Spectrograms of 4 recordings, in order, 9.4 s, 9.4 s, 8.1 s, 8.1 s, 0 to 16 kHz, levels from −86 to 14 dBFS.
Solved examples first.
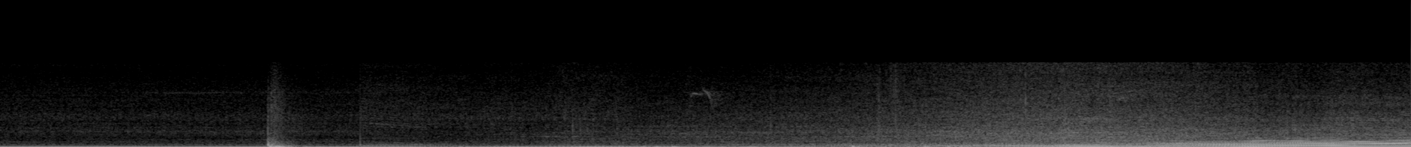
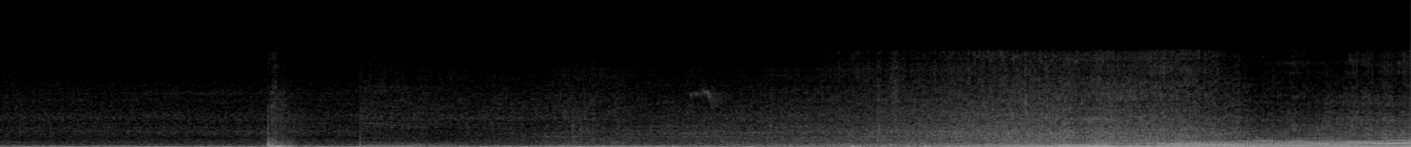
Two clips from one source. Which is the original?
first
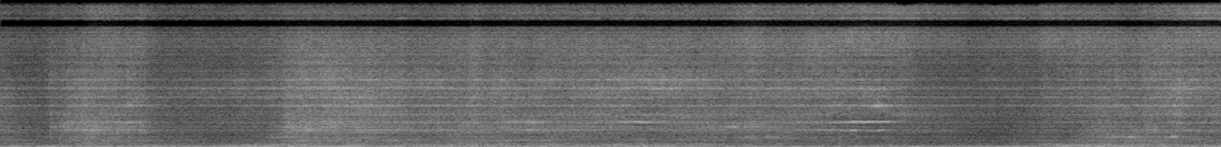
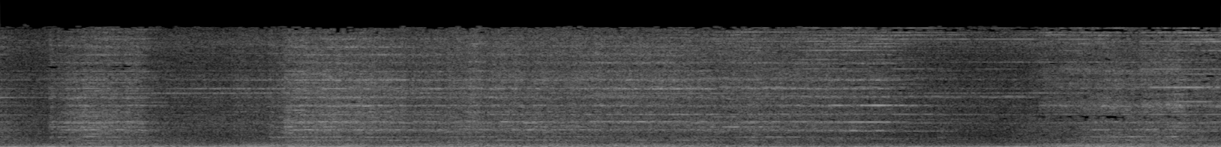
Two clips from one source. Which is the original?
second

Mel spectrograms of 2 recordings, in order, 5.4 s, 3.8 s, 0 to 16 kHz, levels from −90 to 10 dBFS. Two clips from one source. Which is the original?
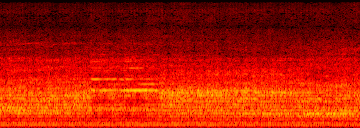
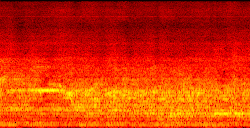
first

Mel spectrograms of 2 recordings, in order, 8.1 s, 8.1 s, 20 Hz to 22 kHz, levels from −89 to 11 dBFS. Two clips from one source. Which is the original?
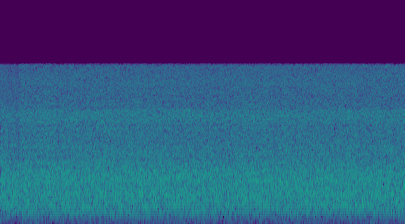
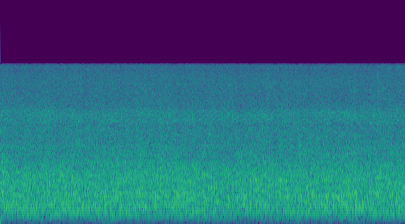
first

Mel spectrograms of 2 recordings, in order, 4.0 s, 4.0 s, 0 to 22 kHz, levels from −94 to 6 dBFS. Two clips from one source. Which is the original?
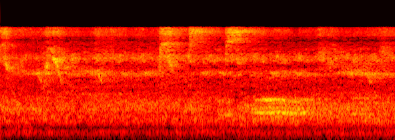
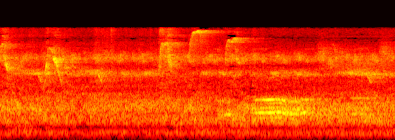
second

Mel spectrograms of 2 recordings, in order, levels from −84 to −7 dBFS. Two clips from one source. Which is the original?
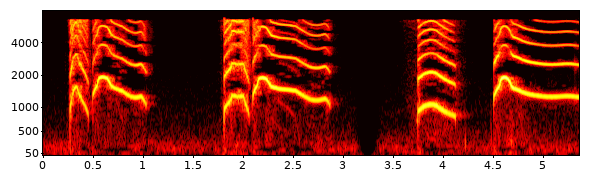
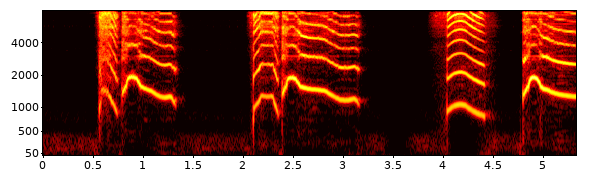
first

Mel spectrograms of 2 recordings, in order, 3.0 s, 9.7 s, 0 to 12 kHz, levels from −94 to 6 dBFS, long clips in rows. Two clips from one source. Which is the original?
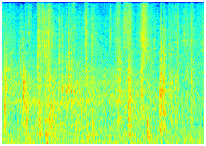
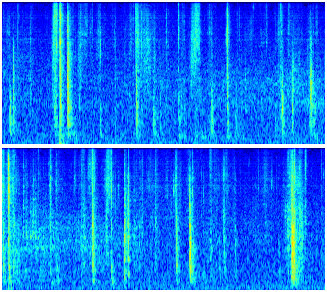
first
